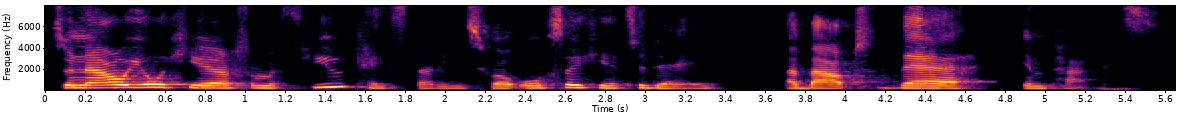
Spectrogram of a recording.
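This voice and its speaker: A woman's voice: mid-range voice, steady tone, normal speed, rough recording. Nasal woman with a cold presenting. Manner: friendly, with filler ums. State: has a cold. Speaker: presenter of research findings. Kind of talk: presentation talk.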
